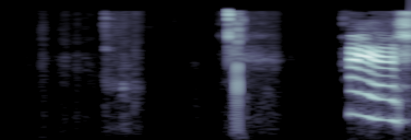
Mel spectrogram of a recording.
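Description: A woman's voice made squeaky by a helium-style pitch-shifting voice app: a short, very high vocal sound that starts near the end and slides slightly down in pitch. A brief click comes about a second in.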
